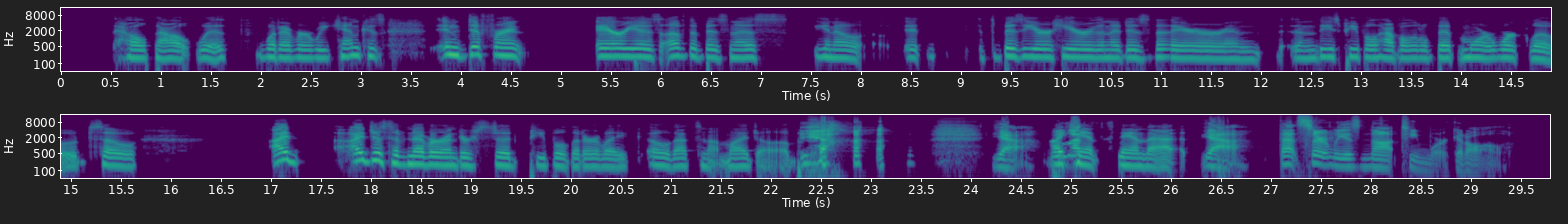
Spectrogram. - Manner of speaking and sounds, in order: laughing while speaking: "Yeah"
- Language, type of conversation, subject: English, unstructured, What is a kind thing someone has done for you recently?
